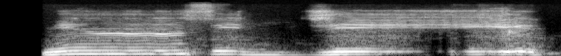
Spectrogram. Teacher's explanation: نون کی آواز کو ناک میں چھپا کے پڑھنا ہے. ناک میں ایک الف کے برابر چھپانا ہے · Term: اخفا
